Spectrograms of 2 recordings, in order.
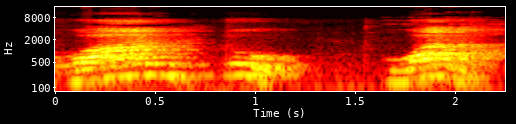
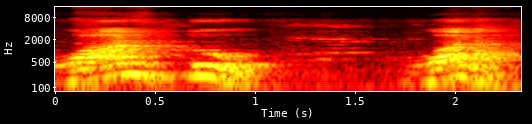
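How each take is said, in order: Both takes have the same delivery.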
